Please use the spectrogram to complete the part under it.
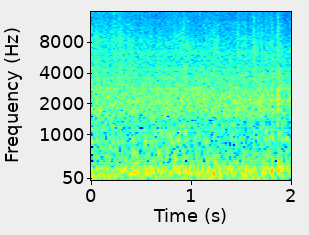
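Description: A train rolls along its rails with a steady, unbroken low rumble and a soft rattling clatter, heard alone without voices.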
